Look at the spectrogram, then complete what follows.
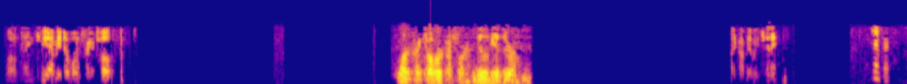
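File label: police dispatch, Scottsdale PD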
